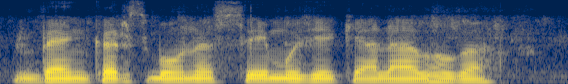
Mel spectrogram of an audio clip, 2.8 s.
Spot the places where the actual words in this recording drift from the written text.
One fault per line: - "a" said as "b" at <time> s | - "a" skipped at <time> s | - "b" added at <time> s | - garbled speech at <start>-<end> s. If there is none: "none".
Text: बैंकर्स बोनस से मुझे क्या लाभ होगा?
none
